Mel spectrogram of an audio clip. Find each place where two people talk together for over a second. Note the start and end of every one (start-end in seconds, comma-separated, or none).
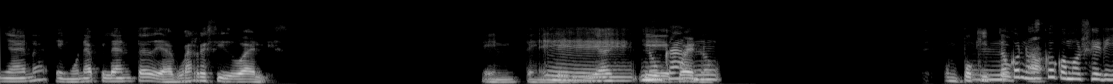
5.4-7.2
